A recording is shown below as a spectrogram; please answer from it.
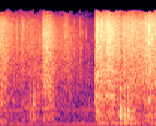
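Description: Plastic produce bags rustling and crinkling as they are moved around in a refrigerator vegetable drawer, getting louder about a second in.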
